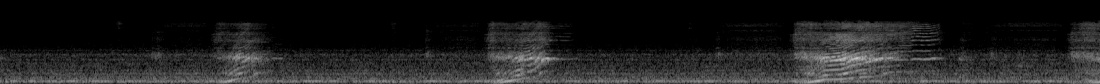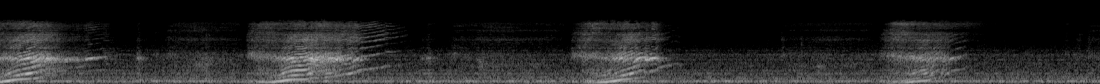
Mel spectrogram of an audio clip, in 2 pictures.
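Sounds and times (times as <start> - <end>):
man snoring loudly: 1.5 - 2.8, 4.8 - 5.8, 7.8 - 9.5, 10.7 - 12.2, 13.0 - 15.0, 16.7 - 17.8, 19.2 - 20.8.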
